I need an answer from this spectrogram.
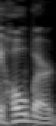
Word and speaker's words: Hobart: It is Hobart, like B-E-R-T. If you say Hobart down here, no one will bat an eye. Of course, if you say Hobart by this point, hardly anybody bats an eye.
